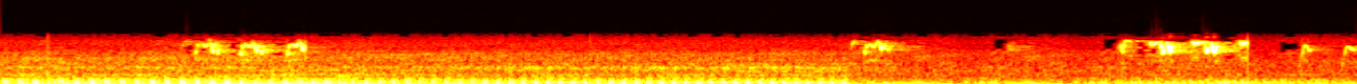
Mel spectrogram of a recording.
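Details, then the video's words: Hungry bulbul nestlings, four days after hatching, in a morning nest scene: short bursts of high, scratchy begging chirps in two or three clusters over a few seconds, over a low engine-like hum that fades. "Hungry baby birds"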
